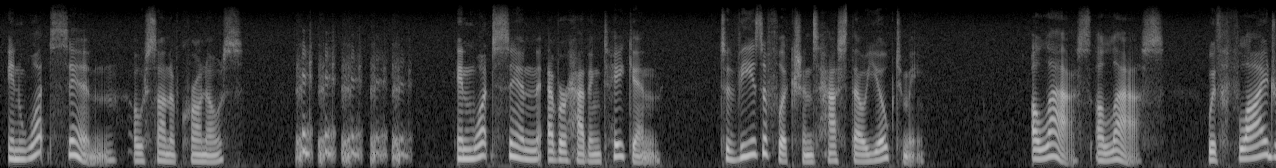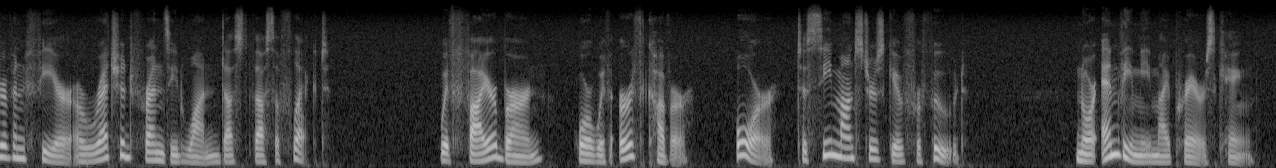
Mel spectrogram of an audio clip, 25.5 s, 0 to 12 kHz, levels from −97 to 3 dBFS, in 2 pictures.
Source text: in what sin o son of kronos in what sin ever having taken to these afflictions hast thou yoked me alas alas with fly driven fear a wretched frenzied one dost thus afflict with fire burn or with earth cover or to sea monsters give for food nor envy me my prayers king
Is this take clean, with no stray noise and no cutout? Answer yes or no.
no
